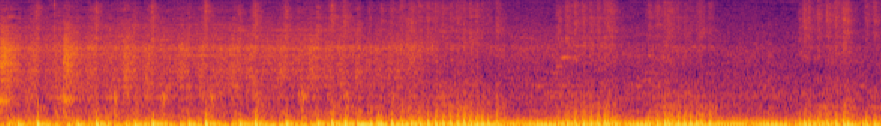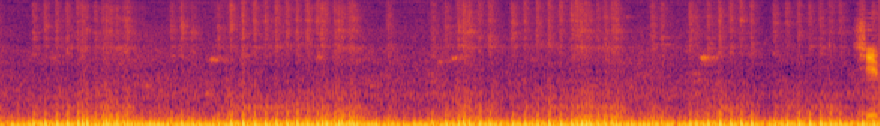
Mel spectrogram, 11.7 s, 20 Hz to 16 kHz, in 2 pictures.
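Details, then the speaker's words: Mazda FC RX-7 rotary, running cold after a part was swapped: loud, low, lumpy running with uneven pulses and clatter, the beat wandering rather than settling, some smoke; it won't idle, cause unknown. "So now it just doesn't idle. So, if you guys know what's wrong with my car, uh, comment below."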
